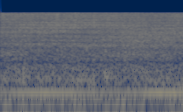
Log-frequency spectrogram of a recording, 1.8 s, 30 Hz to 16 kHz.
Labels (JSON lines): {"label": "anthrophony, boat engine", "recorder": "SoundTrap 500"}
